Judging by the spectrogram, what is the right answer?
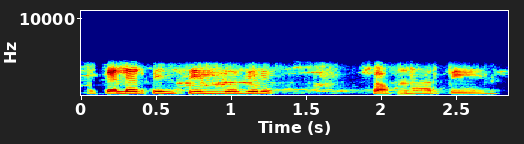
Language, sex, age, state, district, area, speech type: Marathi, female, 30-45, Maharashtra, Hingoli, urban, conversation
